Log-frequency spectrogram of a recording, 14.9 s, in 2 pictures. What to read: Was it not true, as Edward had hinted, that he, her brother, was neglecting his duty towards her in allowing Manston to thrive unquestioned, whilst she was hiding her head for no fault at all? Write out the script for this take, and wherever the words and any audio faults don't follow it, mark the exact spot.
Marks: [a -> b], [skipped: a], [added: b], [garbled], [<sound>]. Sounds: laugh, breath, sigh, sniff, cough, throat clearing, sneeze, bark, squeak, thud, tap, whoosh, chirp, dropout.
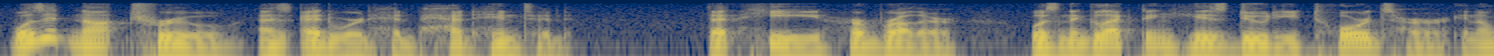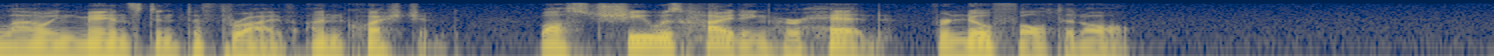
Was it not true, as Edward had [added: had] hinted, that he, her brother, was neglecting his duty towards her in allowing Manston to thrive unquestioned, whilst she was hiding her head for no fault at all?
